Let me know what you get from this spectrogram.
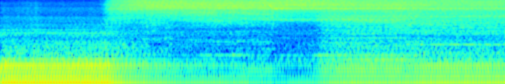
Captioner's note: saw whizzing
